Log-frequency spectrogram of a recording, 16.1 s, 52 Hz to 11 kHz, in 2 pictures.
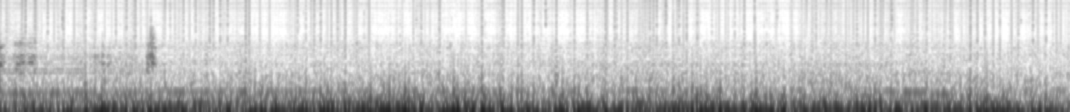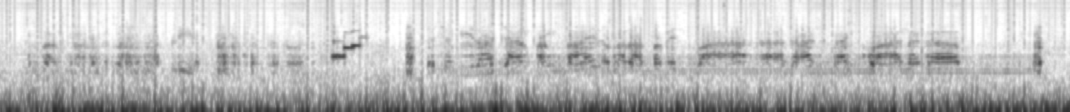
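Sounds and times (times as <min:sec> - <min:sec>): car driving on unpaved road: 0:00.0 - 0:16.0
person talking: 0:08.2 - 0:15.3.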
